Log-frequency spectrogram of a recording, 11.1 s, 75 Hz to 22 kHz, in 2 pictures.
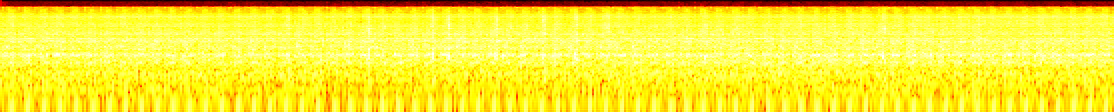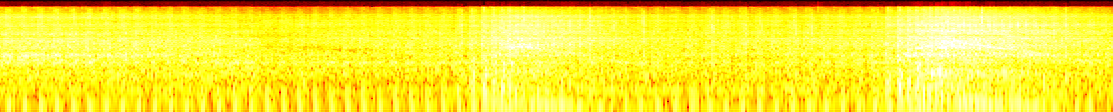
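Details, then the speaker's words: Honda CRF250L with EJK fuel controller, idling at a stop in first minutes of riding, clutch in or out: rapid light top-end clatter between two throttle blips, fades after a few minutes; cam chain tensioner knock. "it starts making the noise and uh I'll hear it when I stop for a light or whatever and uh regardless if the clutch is engaged or not it'll do it"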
